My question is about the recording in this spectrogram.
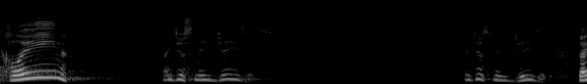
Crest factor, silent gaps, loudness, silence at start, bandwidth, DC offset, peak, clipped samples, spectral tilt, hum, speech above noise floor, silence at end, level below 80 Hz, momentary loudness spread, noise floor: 22 dB; none; -38 LUFS; 0 s; 12 kHz; under 0.1%; -18 dBFS; under 0.1%; -5.5 dB/octave; none; 52 dB; 0 s; under -90 dBFS; 22 LU; -88 dBFS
